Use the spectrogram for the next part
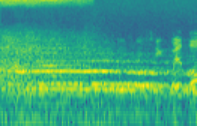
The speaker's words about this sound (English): Sirens filled the air.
